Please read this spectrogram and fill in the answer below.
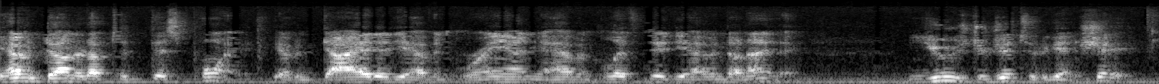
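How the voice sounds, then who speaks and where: Over noticeable background noise, a man speaks very fast at a medium pitch with ordinary pitch variation. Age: 50s. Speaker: jiu-jitsu instructor and podcast host. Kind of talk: casual chat.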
